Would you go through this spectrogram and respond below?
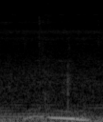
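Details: A lion at a North Carolina big-cat sanctuary gives deep, grunting "oofs", a call prides use to keep in contact over miles, here reinforcing territory after a new group arrived in the sanctuary.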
